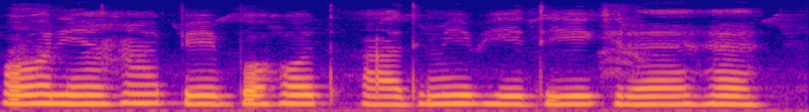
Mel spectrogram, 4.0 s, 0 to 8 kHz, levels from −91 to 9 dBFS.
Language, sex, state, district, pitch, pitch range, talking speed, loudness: Hindi, female, Jharkhand, Palamu, 225 Hz, 220-230 Hz, 135 wpm, -15 LUFS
